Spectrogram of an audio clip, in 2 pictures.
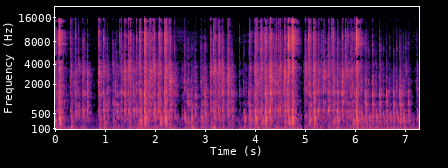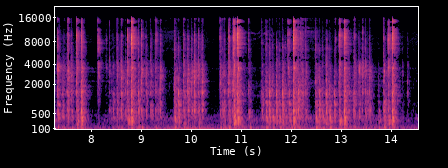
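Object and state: Plastic keyboard typing.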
